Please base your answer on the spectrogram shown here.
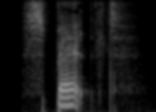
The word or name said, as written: spalt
